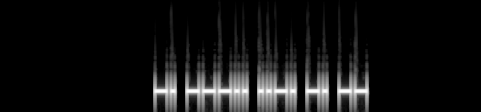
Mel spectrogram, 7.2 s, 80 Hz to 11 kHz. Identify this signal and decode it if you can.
Morse code, heard as a keyed tone, about 21 wpm, 700 Hz. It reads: N8FNM
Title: USA Call Signs - 5 Characters - Repeated 3x - 20wpm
